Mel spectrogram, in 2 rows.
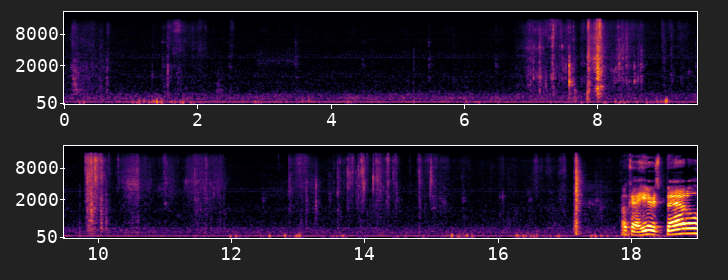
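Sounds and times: books and papers rustling: 0.0s - 0.8s, 1.5s - 2.2s, 6.8s - 12.0s, 12.8s - 15.3s
steady low hum: 0.0s - 19.0s.

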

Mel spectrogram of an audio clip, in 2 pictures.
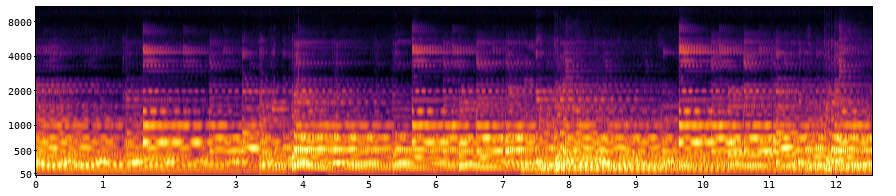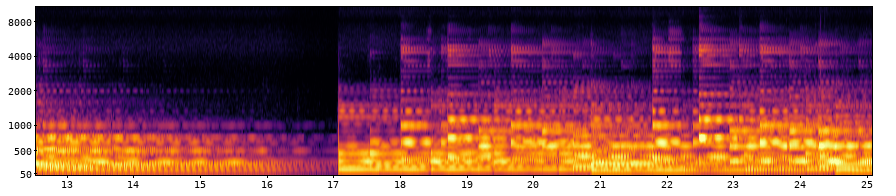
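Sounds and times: electric guitar sustained chords: 0.0s - 25.0s.

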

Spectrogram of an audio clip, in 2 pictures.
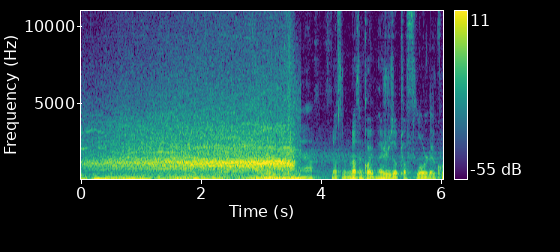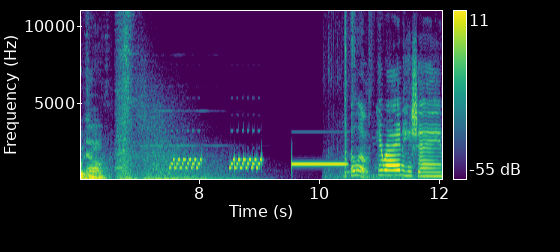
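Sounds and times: steady beep: 7.4s - 10.5s
telephone ringing: 7.5s - 9.1s.

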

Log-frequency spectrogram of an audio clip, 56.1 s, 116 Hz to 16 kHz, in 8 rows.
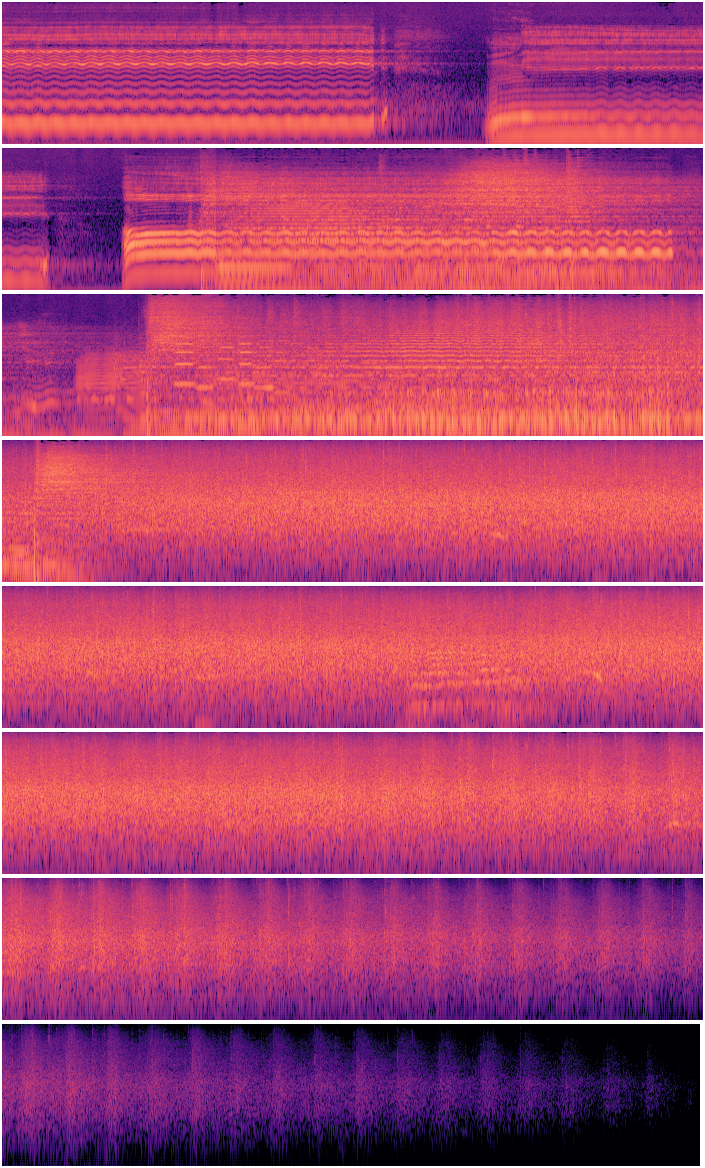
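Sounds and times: audience applauding: 16.3s - 55.0s.

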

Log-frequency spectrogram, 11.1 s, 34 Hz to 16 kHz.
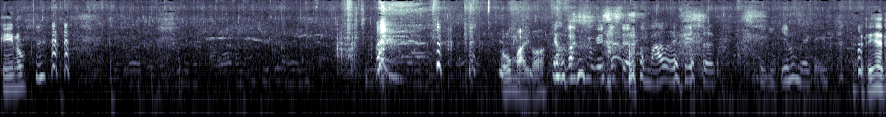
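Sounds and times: small stream trickling: 0.0s - 11.0s
shoes squelching in wet mud: 0.4s - 11.0s.

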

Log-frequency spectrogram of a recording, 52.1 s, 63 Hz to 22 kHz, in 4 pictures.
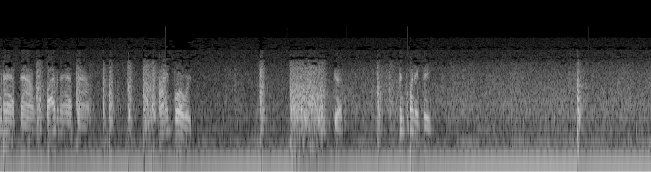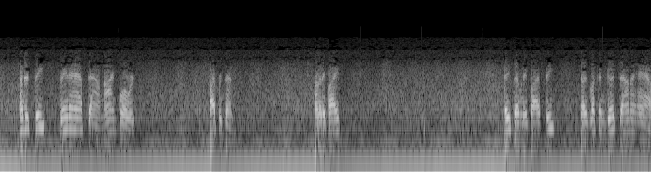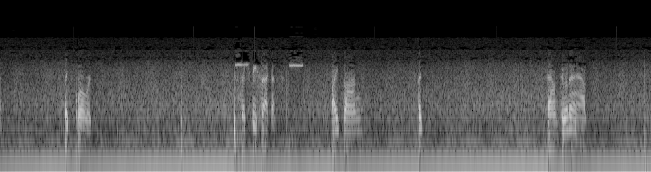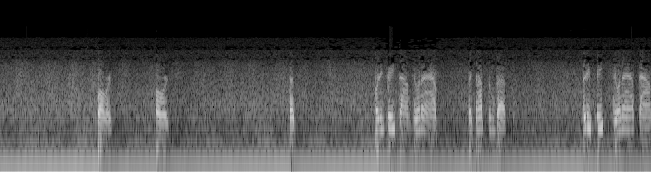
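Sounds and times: man's voice over radio: 0.0s - 2.3s, 2.9s - 3.9s, 6.5s - 7.0s, 7.6s - 8.7s, 13.4s - 15.8s, 17.2s - 17.8s, 19.2s - 19.9s, 23.0s - 26.2s, 27.3s - 27.9s, 30.7s - 32.0s, 32.6s - 33.4s, 36.9s - 37.9s, 40.9s - 41.5s, 42.1s - 42.7s, 46.6s - 49.4s, 50.7s - 52.0s
sharp radio click: 0.0s - 3.6s, 5.2s - 6.8s, 7.5s - 8.4s, 11.5s - 11.9s, 30.7s - 32.1s
radio static hiss: 0.0s - 52.0s
steady low hum: 0.0s - 52.0s.

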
